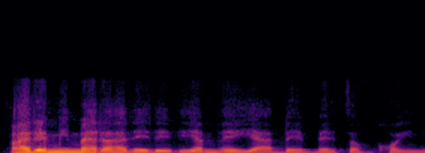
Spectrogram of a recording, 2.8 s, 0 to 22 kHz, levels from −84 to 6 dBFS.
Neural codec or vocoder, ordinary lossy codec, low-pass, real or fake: codec, 16 kHz in and 24 kHz out, 0.6 kbps, FocalCodec, streaming, 4096 codes; none; 10.8 kHz; fake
